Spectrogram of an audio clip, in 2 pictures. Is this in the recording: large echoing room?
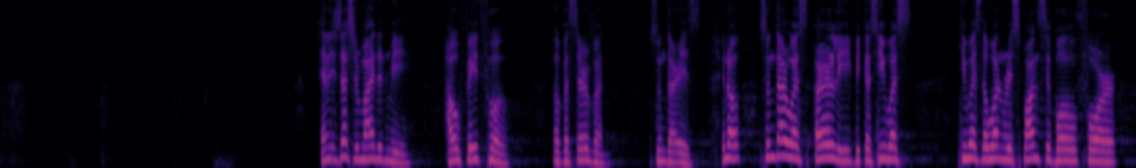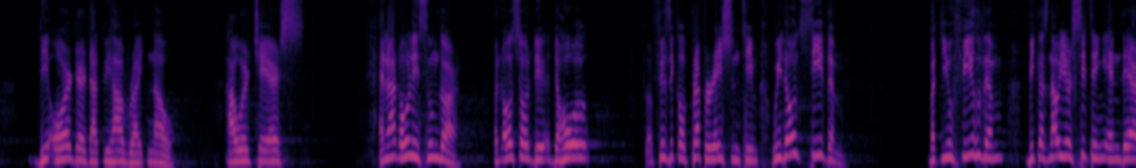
yes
